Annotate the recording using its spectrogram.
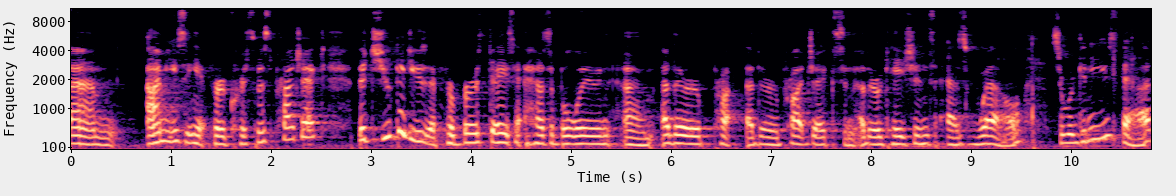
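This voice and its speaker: Ordinary pitch variation shapes the somewhat breathy voice of a woman. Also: medium pitch for a woman, moderate pace. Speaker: papercraft demonstrator. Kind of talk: tutorial. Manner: casual, with fillers.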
